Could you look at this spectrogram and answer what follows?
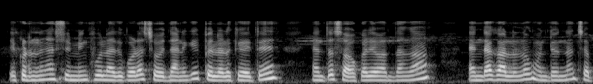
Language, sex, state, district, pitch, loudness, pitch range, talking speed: Telugu, female, Andhra Pradesh, Visakhapatnam, 200 Hz, -15 LUFS, 195-225 Hz, 130 wpm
